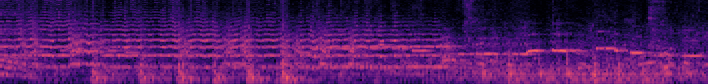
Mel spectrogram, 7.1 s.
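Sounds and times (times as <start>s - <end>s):
quipa conch horns being blown: 0.0s - 5.6s
drums: 0.4s - 3.2s, 4.6s - 7.0s.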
